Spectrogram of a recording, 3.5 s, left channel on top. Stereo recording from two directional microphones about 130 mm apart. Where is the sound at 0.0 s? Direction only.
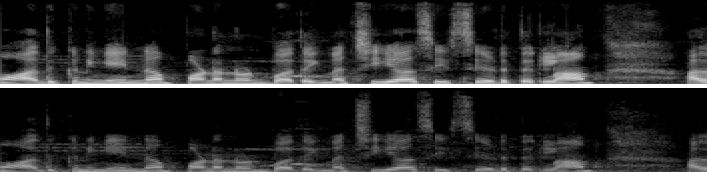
30° left (ahead or behind); by 2.9 s 50° left (ahead or behind).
